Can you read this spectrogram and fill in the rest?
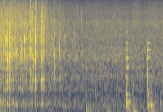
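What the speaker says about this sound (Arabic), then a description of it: "غادي نشحرها شويه البصيله ديالي هي بدات كتشحر" Chopped onion frying in a pan for a savoury Turkish-style stuffed brioche, a steady close hiss of sizzling with a few light stirring scrapes, no voices.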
